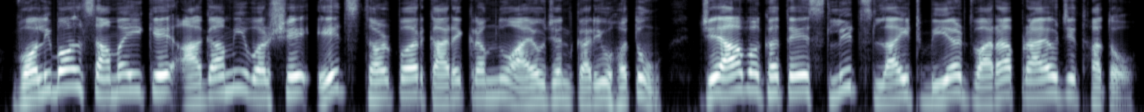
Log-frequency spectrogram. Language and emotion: Gujarati, neutral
